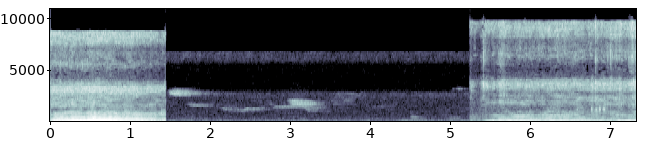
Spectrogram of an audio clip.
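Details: Violet carpenter bee in Mazovia, Poland, reappearing after being declared extinct in 2002. A loud, deep hum opens and closes the clip. In the quieter middle stretch, birds chirp and whistle softly.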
